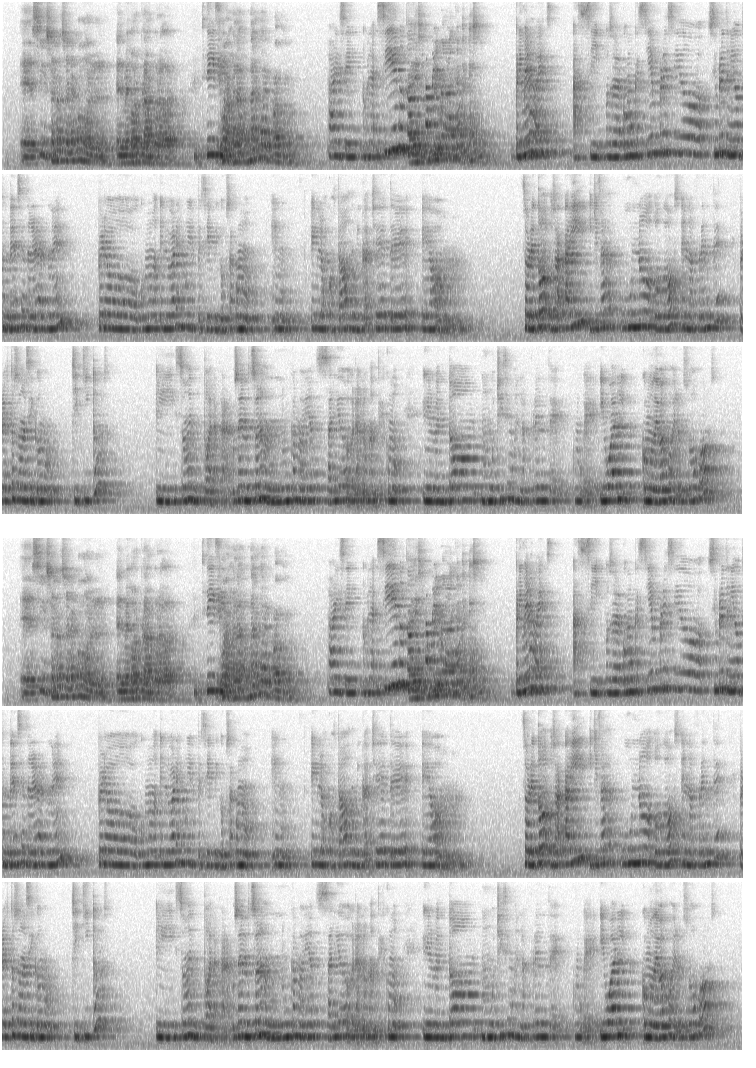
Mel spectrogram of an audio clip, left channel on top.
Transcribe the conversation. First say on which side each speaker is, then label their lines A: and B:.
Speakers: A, on the left (about 80°); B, on the right (about 60°).
A: eh, sí, suena, suena como el, el mejor plan por ahora.
B: Sí,
A: Y
B: sí.
A: bueno, ojalá, ojalá mejore pronto, ¿no?
B: Ay, sí. Ojalá. Sí he notado
A: Me dices
B: que ha
A: que es primera
B: mejorado.
A: vez que te pasa, ¿no?
B: Primera vez así, o sea, como que siempre he sido, siempre he tenido tendencia a tener acné, pero como en lugares muy específicos, o sea, como en, en los costados de mi cachete, eh, um, sobre todo, o sea, ahí y quizás uno o dos en la frente, pero estos son así como chiquitos y son en toda la cara, o sea, en zonas donde nunca me habían salido granos antes, como en el mentón, muchísimos en la frente, como que igual como debajo de los ojos,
